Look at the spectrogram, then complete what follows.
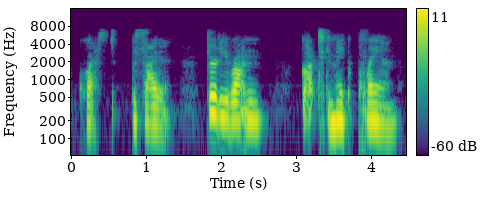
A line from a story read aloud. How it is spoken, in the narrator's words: she would walk away muttering to herself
